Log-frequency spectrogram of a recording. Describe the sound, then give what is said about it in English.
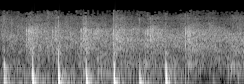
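An audience's round of applause, with steady rhythmic claps landing about four times a second over a bed of scattered clapping, easing off toward the end. No one speaks. “Let's give a round of applause there.”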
